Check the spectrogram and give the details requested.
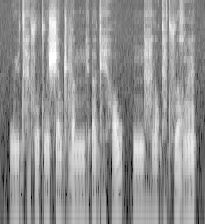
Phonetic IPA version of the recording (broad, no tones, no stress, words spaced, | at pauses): wydhɛ̤ sʷɜtʷe ʃɛwɖɔ̤vɜ mːe̤ʔɜɡe̤hɔw | nːæ̤ lɔɡæ̤d sʷɜ ʁʷɛ̃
